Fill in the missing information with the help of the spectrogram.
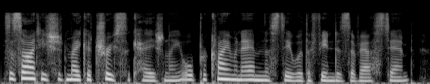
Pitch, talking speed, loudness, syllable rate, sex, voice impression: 195 Hz, 210 wpm, -17 LUFS, 6.6 syllables/s, female, feminine, adult-like, relaxed, slightly weak, soft, slightly muffled, slightly raspy, slightly intellectual, calm, friendly, reassuring, elegant, kind, modest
